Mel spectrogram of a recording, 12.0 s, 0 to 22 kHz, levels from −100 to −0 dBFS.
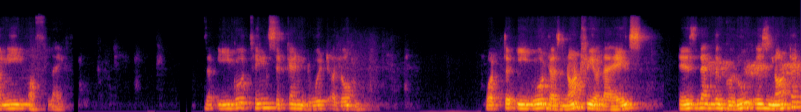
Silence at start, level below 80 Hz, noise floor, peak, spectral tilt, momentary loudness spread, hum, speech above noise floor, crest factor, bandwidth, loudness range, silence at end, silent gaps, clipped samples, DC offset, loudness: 0 s; -66 dBFS; -73 dBFS; -4 dBFS; -6 dB/octave; 13 LU; none; 54 dB; 18 dB; 10.5 kHz; 11 LU; 0 s; 1.11-1.18 s, 2.70-2.88 s; under 0.1%; under 0.1%; -20 LUFS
